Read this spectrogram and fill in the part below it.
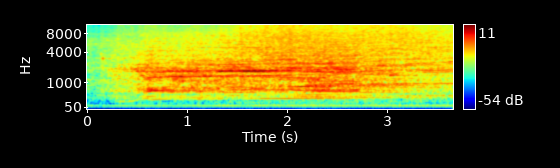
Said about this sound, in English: I think we're too late. They've loaded the submarine and they've started the engines.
